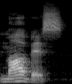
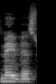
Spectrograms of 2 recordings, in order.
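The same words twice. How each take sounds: First: The first syllable sounds like the Japanese 'ma'. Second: The first syllable does not sound like 'ma'. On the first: It follows the reading of the written name. The speaker calls it wrong. "I pronounced it like the Japanese syllable M A, ma" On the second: It follows how the name is said aloud in the show. The speaker calls it right. "apparently it's pronounced Mavis"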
